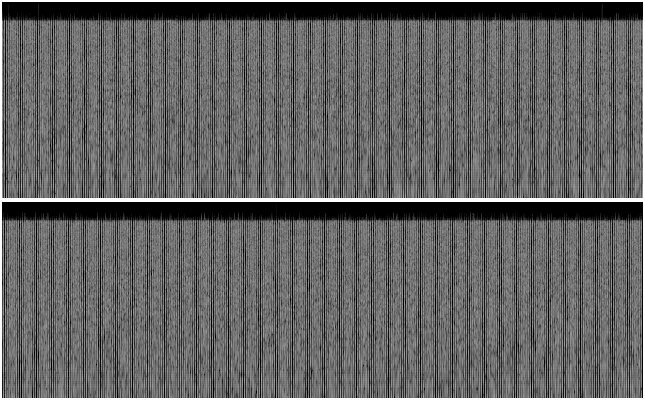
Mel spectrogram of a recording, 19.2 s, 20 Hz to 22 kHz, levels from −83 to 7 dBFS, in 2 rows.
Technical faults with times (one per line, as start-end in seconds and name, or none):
0.00-19.23 compressed stream played as audio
